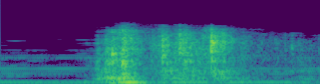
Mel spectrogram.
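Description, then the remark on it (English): A woman pulls a door open: a short muffled clunk and rattle of the latch, lasting under a second, over a steady low background hum. “Okay, lady. Open the door.”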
